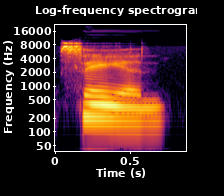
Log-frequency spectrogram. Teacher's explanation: Again, you won't hear the D. I'll just hold it in the ND position.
